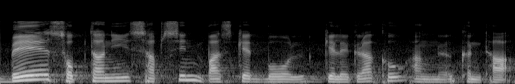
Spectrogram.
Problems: none marked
